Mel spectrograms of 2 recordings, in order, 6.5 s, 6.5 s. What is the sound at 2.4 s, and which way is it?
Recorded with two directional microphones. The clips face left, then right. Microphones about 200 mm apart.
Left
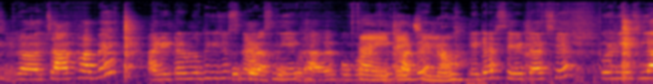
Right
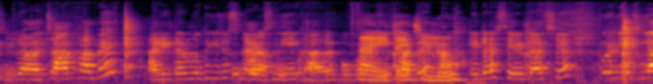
Speech, 10° left (ahead or behind).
